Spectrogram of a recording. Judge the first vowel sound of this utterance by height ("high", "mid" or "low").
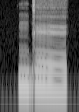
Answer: mid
